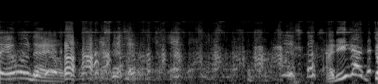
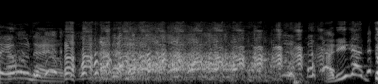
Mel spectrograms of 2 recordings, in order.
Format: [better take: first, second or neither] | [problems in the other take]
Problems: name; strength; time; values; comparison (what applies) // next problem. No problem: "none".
second | noise reduction (neural separator model SepFormer DNS4)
